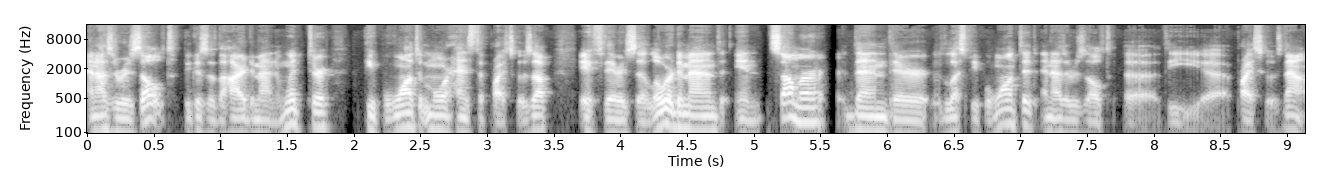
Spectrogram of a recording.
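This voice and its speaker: A man with a non-native accent talks at a very fast pace, his loudness swinging widely. The sound is dry and close, with no echo. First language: not English. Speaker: socialist commentator. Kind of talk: Q&A interview. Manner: hesitant, many fillers.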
